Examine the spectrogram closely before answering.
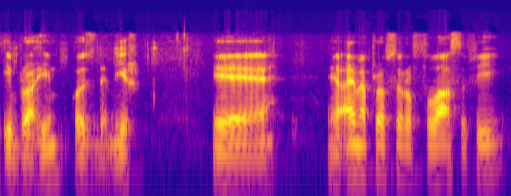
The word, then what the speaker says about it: İbrahim Özdemir: My name, as you pronounced very well, is a very well-known name. It's Ibrahim Özdemir.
